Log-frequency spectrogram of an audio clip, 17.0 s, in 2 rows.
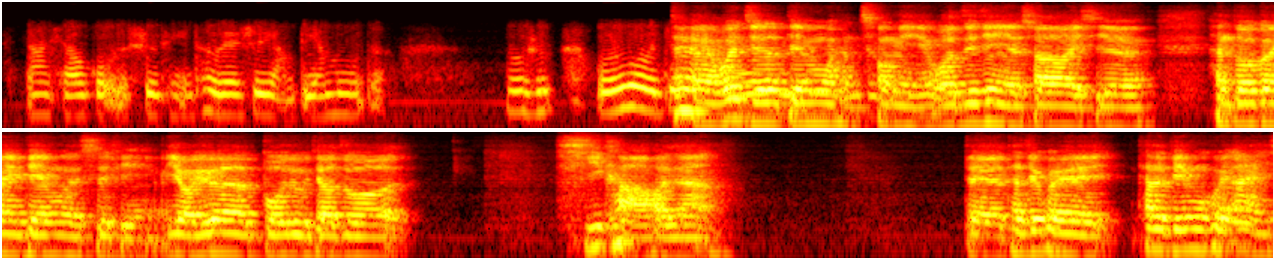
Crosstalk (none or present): present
